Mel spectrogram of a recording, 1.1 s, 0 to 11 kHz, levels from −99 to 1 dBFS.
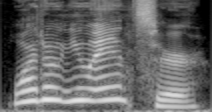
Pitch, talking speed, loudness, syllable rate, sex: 300 Hz, 225 wpm, -16 LUFS, 5.4 syllables/s, female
